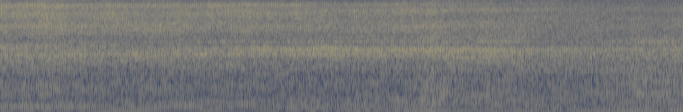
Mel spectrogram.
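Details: Cheap Troy-Bilt two-stroke backpack blower, old carburetor, Seafoam-treated fuel, started first pull: constant steady even drone, no surging or sputtering; normal running.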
